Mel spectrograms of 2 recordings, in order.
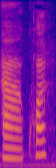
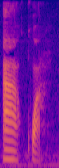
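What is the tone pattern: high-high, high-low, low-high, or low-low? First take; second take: low-high; low-low. First: A low tone is followed by a high tone. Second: Both syllables have a low tone. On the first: It means egg. "a low tone and a high tone" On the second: It means bed. "two low tones"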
